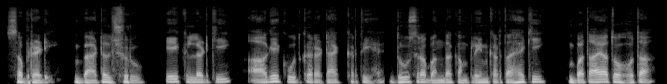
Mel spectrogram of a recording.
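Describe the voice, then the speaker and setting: Deep-voiced man recapping a comic story. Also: darkish tone, dry recording, clean studio sound. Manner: dramatic storytelling, quoting characters. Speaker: narrator. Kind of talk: manhwa recap narration.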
